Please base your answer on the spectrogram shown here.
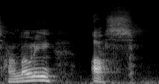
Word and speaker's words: HarmoniOUS: the new harmonious and I say it like that because it's the word harmonious except the last two letters are both capitalized so it's harmonii us just so you know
